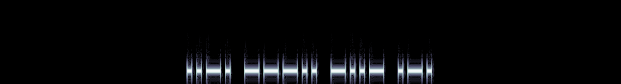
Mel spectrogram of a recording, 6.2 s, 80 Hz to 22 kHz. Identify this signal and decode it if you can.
Morse code, heard as a keyed tone, about 25 wpm, 700 Hz. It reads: F8XR
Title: DXCC-100 Call Signs - 4 Characters - Repeated 2x - 25wpm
